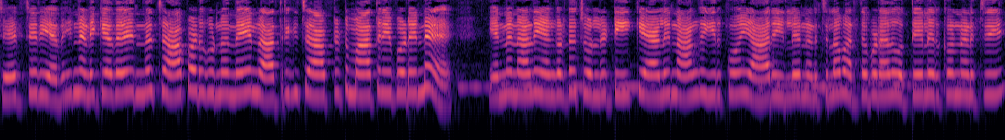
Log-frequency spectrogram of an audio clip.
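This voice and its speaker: A woman's voice: very high voice, little pitch movement, a little hiss or hum. A woman doing a bossy, caring village auntie. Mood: concerned. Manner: brisk, consoling, calls out loudly. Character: caring, scolding middle-aged village woman Ruku.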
